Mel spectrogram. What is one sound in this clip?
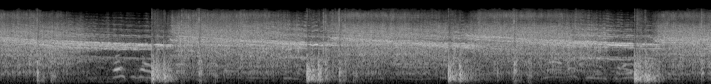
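Fireworks burst with sharp bangs.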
